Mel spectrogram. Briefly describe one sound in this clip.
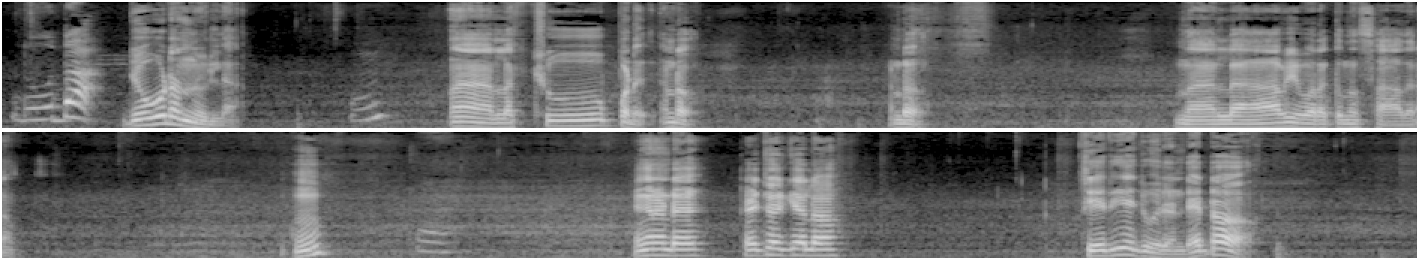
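A young child talks in short bursts close by.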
